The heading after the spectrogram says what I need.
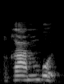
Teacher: Ya, rambut, kuat sangat. Rin dia kuat sebab dia menggunakan uvula, anak tekak.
